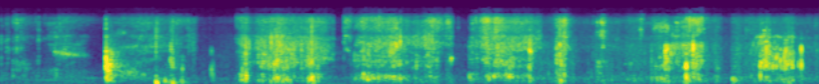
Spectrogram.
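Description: Fabric bag and its contents rustling and crinkling in irregular bursts as it is rummaged through close to the microphone.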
